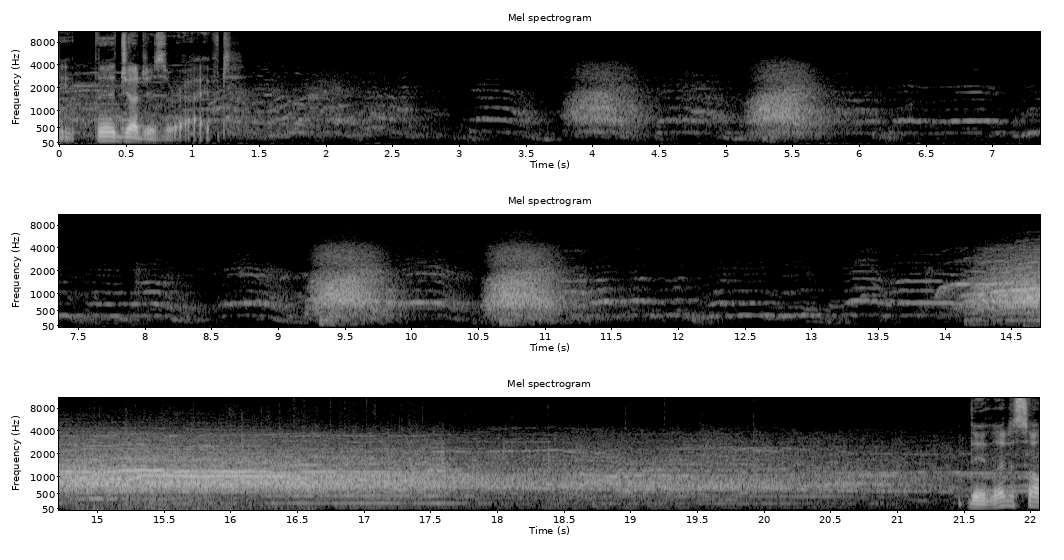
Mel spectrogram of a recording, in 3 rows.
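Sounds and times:
speech: 0:00.3 - 0:01.4, 0:21.6 - 0:22.0
crowd chanting: 0:03.8 - 0:04.4, 0:05.0 - 0:05.9, 0:09.2 - 0:11.2, 0:14.1 - 0:21.6.

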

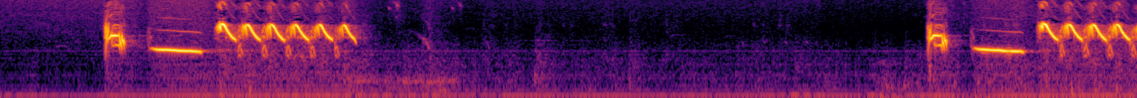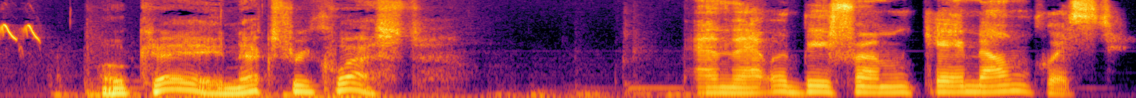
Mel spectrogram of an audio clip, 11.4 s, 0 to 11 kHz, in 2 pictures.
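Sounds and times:
Eastern Towhee song in its drink your tea phrase: 0:00.3 - 0:02.3, 0:04.6 - 0:06.0
speech: 0:06.2 - 0:07.9, 0:09.2 - 0:11.3.

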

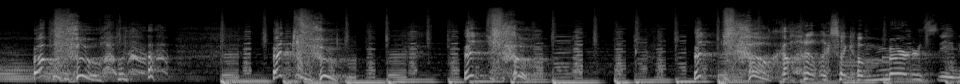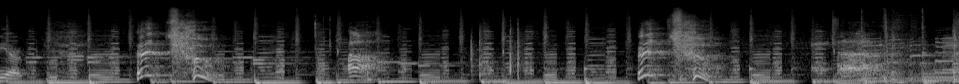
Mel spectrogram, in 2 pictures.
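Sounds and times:
person sneezing after snorting snuff: 0:00.3 - 0:01.8, 0:02.7 - 0:03.6, 0:04.6 - 0:05.6, 0:06.9 - 0:08.0, 0:10.9 - 0:11.9, 0:16.0 - 0:17.0
speech: 0:00.3 - 0:18.8
loud rhythmic music with a steady beat: 0:02.2 - 0:07.5, 0:11.7 - 0:19.1.

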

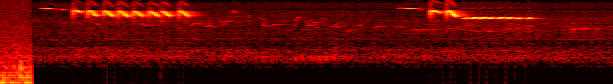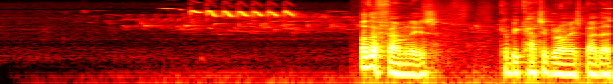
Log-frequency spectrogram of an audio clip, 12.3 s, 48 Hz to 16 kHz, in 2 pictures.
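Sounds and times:
blue tit singing high rapid trills: 0:00.4 - 0:05.5, 0:06.9 - 0:12.2
speech: 0:09.8 - 0:10.6, 0:11.2 - 0:12.2.

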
